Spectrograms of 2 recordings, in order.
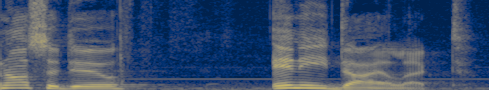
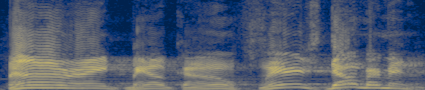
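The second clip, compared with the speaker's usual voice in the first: shouting army colonel; 6 semitones higher, 4 dB louder than usual. Acted. Acted army sketch.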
